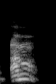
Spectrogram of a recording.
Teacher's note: जब तक दोनों होंठ आपके आपस में मिले नहीं, आप हरफ मीम को अदा नहीं कर सकते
